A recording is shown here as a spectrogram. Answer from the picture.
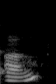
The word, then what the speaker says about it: Ng: my last name is Williams hyphen NG, and it's because my Asian husband has an unusual name, but it's pronounced Ung.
